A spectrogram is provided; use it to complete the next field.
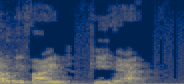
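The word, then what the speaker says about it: p̂: sample means X bar we calculate sample proportions P hat so this symbol with the little little mark above it we pronounce that as P hat ok and again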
